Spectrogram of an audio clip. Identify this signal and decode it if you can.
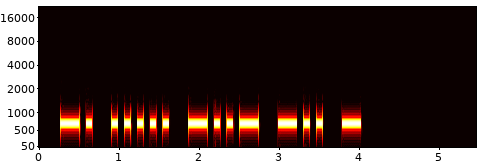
Morse code, heard as a keyed tone, about 15 wpm, 700 Hz. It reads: N5XDT
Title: USA Callsign DE Callsign - 5 Characters - 15wpm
